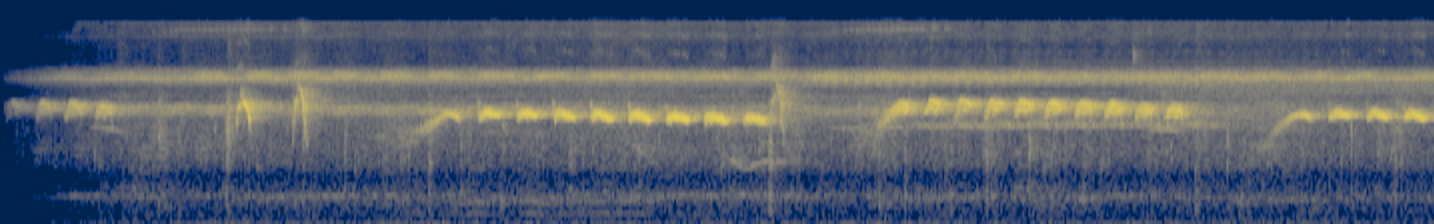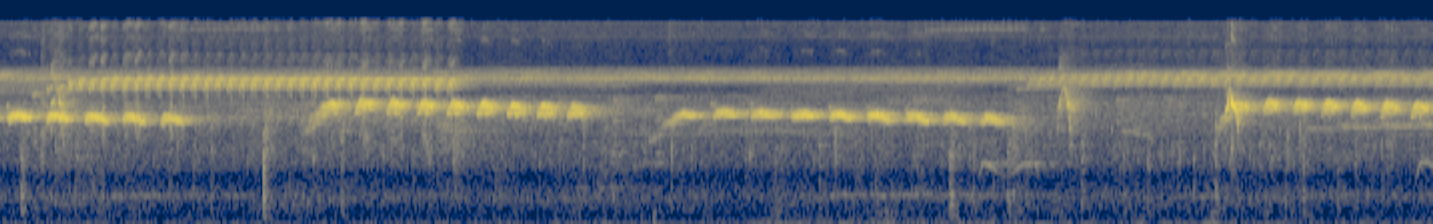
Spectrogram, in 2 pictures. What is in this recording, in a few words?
Myrmoborus myotherinus, calls and duet; S. America; Eastern Lowlands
